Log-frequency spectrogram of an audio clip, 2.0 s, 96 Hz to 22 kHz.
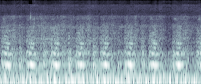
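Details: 2009 Toyota Corolla 1.8, originally long crank on hot restart, now crank-no-start all the time; coolant about 64–73 degrees, about 300 rpm cranking: quick, even starter churn with no catch, never firing. Cause not yet confirmed.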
